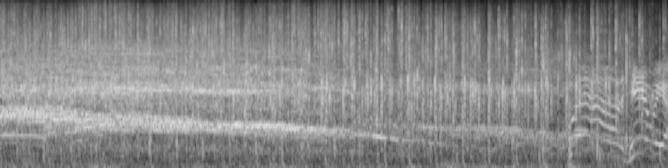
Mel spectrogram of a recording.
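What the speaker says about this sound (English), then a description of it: "let's give a good round of applause there to Jackie and Wayne." Audience clapping, loud and continuous, with whoops and cheers mixed in, carrying on evenly from start to finish.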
